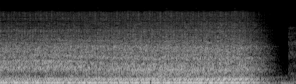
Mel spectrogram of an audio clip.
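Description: A Model U tractor's four-cylinder engine runs with a loud, steady low rumble close by, then cuts off abruptly near the end.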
